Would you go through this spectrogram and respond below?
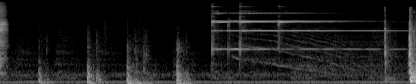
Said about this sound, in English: There was yet another knock on Scrooge's door, and in stepped two portly gentlemen pleasant to behold.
